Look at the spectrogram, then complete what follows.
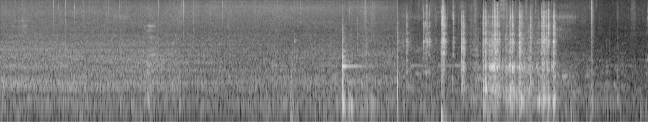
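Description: Metal cooking pots clanking as they are moved on a wood-fired clay stove: one sharp ringing clank about seven seconds in, then a run of knocks and clatter for a few seconds as the pot of greens is swapped for a pressure cooker.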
